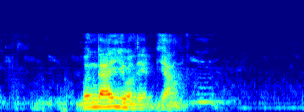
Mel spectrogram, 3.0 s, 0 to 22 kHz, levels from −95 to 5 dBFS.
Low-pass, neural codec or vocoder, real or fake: 7.2 kHz; codec, 16 kHz, 4.8 kbps, FACodec; fake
